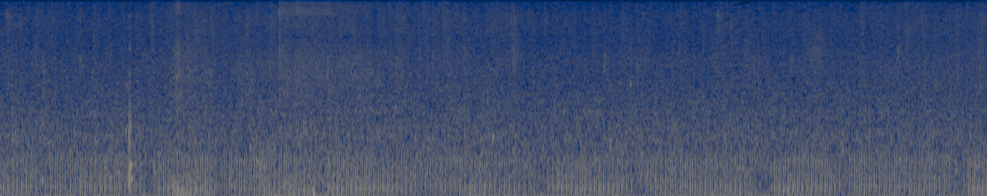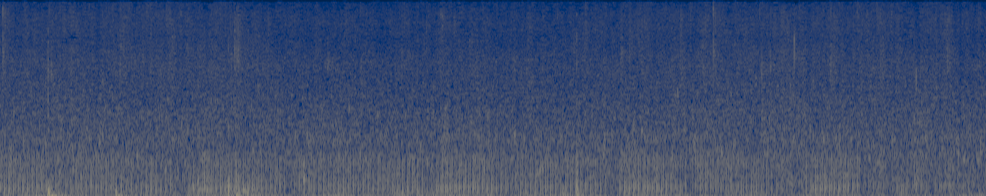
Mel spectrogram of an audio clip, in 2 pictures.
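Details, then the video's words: Cat purr as a low throbbing rumble with rhythmic pulses recurring about every second, blended with soft rain patter in an ambient relaxation mix for late-night study. "Rain & Cat Purring Sound"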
